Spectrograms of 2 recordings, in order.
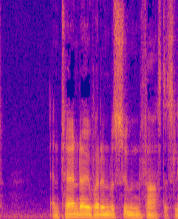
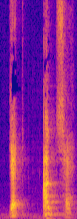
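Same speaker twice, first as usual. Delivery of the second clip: loud and higher, angry; 8 semitones higher, 5 dB louder than usual. Acted. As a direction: order him out in anger. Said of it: "said Mister Bingham angrily".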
